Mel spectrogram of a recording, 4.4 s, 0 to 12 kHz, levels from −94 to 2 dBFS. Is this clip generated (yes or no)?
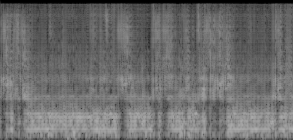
yes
